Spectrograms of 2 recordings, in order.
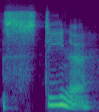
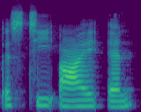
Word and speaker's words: Stine: And it is Stine. So Stine, Stine. And it rhymes on Tina, almost on Tina, not completely, but it does have 3 of the letters from Tina.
